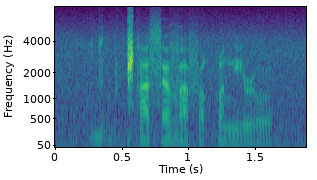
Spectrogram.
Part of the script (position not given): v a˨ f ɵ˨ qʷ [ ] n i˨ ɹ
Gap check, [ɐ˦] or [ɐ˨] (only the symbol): ɐ˦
